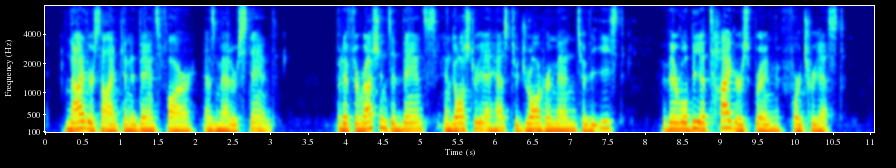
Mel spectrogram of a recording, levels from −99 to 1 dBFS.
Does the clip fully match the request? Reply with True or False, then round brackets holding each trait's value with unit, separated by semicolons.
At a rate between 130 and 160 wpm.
False (170 wpm)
